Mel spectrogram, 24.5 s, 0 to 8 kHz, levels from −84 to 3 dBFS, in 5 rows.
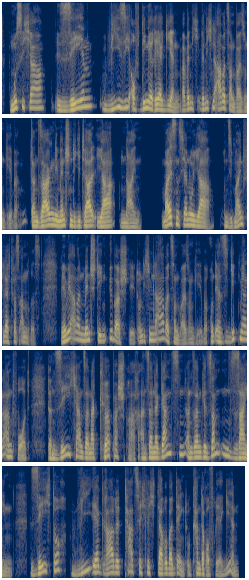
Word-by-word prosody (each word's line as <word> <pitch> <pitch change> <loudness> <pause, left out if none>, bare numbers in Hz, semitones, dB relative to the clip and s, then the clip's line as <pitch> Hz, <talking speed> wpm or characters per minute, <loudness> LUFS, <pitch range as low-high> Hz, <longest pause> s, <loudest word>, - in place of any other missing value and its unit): muss 170 +9 +3
ich 190 - -2
ja 175 0 0 0.2
sehen, 165 - +3
wie 145 +8 0
sie 185 +1 +2
auf 145 -2 -1
Dinge 160 +1 +4
reagieren. 125 -8 +2
Weil 120 - -3
wenn 150 - +3
ich 155 +1 -9
wenn 140 - +1
ich 160 -1 -5
'ne - - 0
Arbeitsanweisung 95 - -2
gebe, - - -11 0.2
dann 120 -1 +2
sagen 130 +6 +6
die 135 - +6
Menschen 135 +2 +3
digital: 125 +2 +3
„Ja, 115 +1 +3
nein“. 100 -4 -3 0.4
Meistens 165 +5 +4
ja 150 - +2
nur 145 -1 +5
„ja“. 115 -6 +1 0.2
Und 120 -3 -5
sie 105 -1 -6
meinen 150 +10 0
vielleicht 135 -6 -3
was 130 -2 -6
anderes. 120 -7 -10 0.4
Wenn 135 +5 +4
mir 205 - +1
aber 190 - -2
'n 165 -3 -1
Mensch 170 +2 0
gegenübersteht 150 - -3
und 140 +1 -4
ich 140 - -8
ihm 170 - +1
'ne 170 - -2
Arbeitsanweisung 100 - -4
gebe 90 - -12
und 135 - -4
er 140 - 0
s 125 +1 -7
gibt 200 - -4
mir 195 - +2
eine 185 +2 -2
Antwort, 155 -4 -3 0.4
dann 115 -1 0
sehe 145 - +1
ich 215 -1 -4
ja 170 - 0
an 145 - 0
seiner 125 -2 +2
Körpersprache, 160 +5 -2
an 125 -2 -3
seiner 135 0 +3
ganzen 220 - 0
an 130 - 0
seinem 140 +1 +3
gesamten 190 - 0
Sein 120 -9 +1 0.3
sehe 140 - +3
ich 190 -2 -5
doch, 215 +2 -3
wie 145 - -2
er 170 -1 +3
gerade 155 +1 -1
tatsächlich 165 -4 -5
darüber 135 -1 +2
denkt 130 - -5
und 115 - -9
kann 135 +4 -3
darauf 100 -7 -3
reagieren. 90 +1 -6
140 Hz, 195 wpm, -24 LUFS, 120-170 Hz, 0.4 s, sagen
